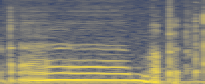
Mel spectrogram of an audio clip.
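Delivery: high squeaky puppet voice; a quick Muppet impression; mock Muppet voice. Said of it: "some Muppet says".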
